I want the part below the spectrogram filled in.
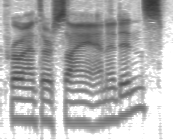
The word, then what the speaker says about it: proanthocyanidins: Look at your proanthocyanidins.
